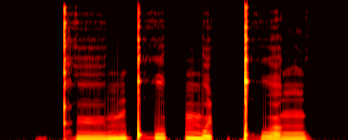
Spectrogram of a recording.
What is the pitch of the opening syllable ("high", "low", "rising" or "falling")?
rising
